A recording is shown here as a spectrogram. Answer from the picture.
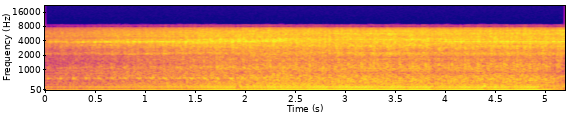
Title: Premier démarrage moteur Renault Colorale Frégate préparé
